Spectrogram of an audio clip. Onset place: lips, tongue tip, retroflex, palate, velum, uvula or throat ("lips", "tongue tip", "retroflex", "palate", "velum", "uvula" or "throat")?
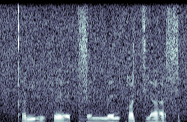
uvula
